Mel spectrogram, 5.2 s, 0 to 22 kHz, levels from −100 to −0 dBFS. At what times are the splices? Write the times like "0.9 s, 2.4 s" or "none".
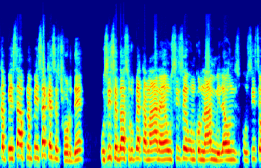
none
